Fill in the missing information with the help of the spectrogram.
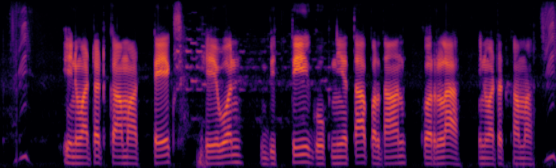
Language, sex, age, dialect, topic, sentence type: Bhojpuri, male, <18, Western, banking, statement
